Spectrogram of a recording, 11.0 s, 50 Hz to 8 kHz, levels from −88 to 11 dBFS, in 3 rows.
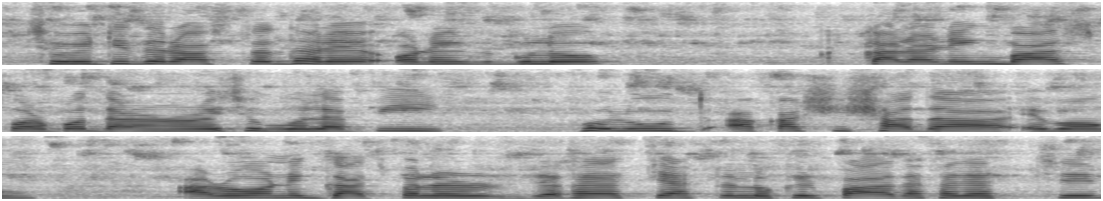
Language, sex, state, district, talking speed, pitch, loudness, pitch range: Bengali, female, West Bengal, Jhargram, 130 wpm, 255 Hz, -16 LUFS, 245-260 Hz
